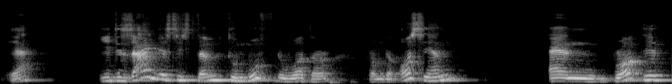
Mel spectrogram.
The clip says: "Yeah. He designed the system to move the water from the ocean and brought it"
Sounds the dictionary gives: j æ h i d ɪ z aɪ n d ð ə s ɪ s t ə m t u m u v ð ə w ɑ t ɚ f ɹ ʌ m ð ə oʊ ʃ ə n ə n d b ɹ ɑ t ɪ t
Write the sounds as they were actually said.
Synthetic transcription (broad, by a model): j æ h i d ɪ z aɪ n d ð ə s ɪ s t ə m t u m u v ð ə w ɑ t ɚ f ɹ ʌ m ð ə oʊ s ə n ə n b ɹ ɑ t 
